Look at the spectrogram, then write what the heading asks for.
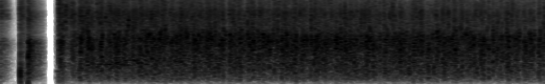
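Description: An audience bursts into sustained applause after a brief opening crackle and a short gap, the dense clapping holding steady and loud for several seconds with no voices over it.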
